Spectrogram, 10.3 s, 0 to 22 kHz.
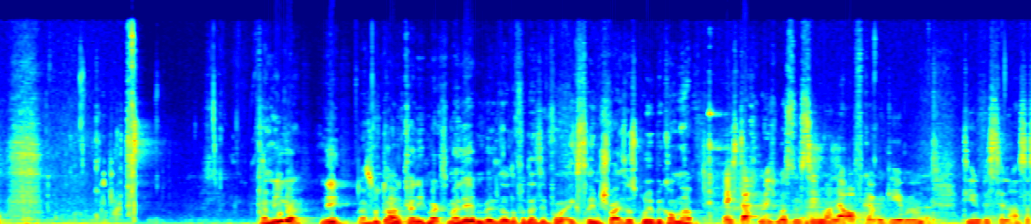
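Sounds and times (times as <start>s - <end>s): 
wet chewing of a summer roll being eaten: 0.5s - 2.6s
speech: 2.6s - 10.2s.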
